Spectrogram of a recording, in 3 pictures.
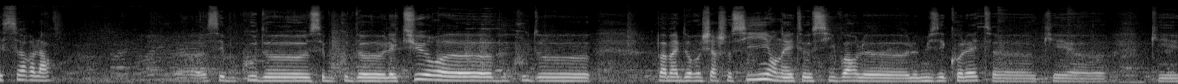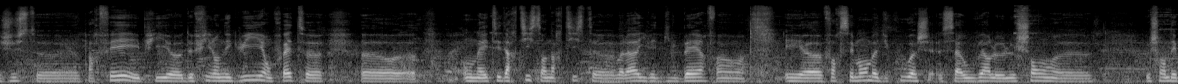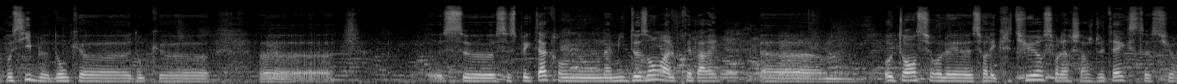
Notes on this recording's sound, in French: Nous sommes parties au festival des arts de rue : Chalon dans la rue, à la recherche de spectacles féministes.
